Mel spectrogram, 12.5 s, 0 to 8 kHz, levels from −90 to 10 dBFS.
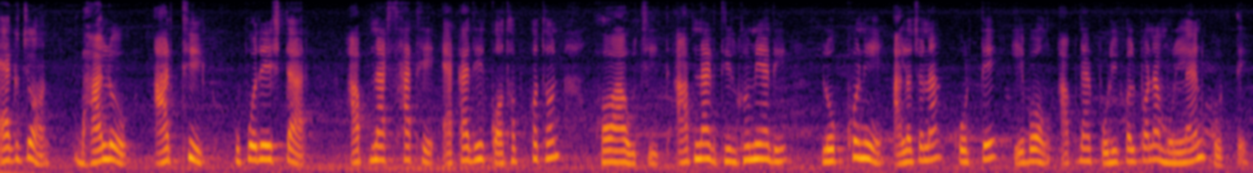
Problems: constant background noise, continuous background conversations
